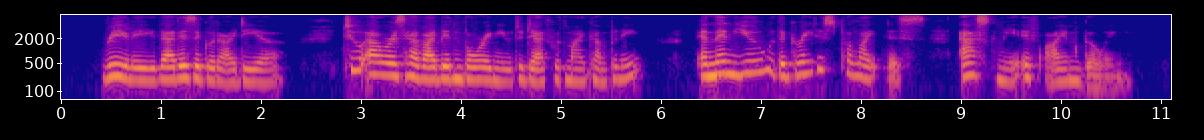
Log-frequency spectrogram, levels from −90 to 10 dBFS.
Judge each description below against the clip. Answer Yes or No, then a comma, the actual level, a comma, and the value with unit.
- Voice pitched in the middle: No, high, 210 Hz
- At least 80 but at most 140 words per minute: No, average, 160 wpm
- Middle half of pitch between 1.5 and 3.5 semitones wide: No, average, 4.8 semitones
